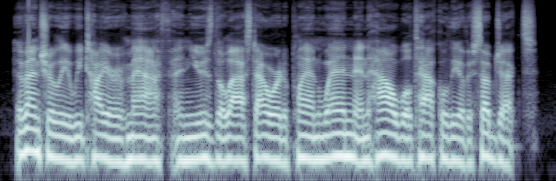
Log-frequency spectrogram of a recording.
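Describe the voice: Text read aloud plainly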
